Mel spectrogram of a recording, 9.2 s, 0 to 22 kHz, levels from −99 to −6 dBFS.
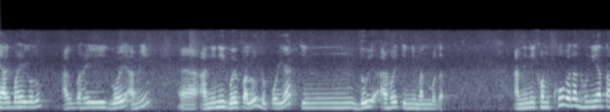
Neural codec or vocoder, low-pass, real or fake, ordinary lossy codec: none; 7.2 kHz; real; none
